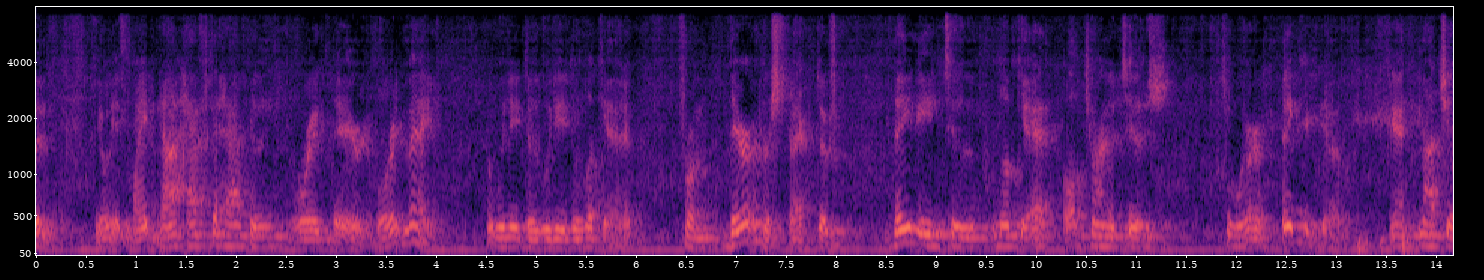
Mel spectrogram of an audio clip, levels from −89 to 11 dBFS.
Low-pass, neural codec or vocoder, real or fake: 7.2 kHz; codec, 24 kHz, 3 kbps, HILCodec; fake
